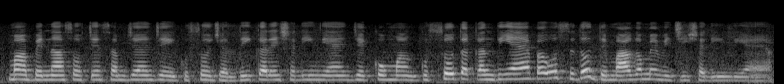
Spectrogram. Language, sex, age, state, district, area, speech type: Sindhi, female, 30-45, Maharashtra, Thane, urban, spontaneous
